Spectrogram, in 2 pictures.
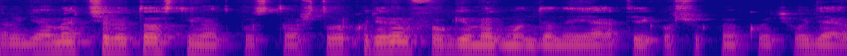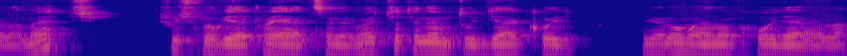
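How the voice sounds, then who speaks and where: At a very fast pace, a man with a medium-pitched voice and a dark, mellow tone speaks with fairly even intonation. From Hungary. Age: 30s. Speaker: podcast host. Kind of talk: casual chat.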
